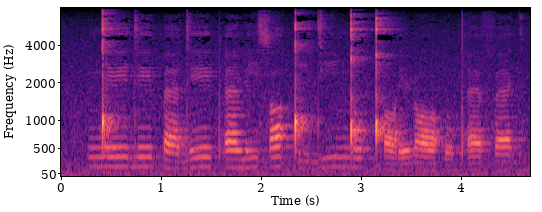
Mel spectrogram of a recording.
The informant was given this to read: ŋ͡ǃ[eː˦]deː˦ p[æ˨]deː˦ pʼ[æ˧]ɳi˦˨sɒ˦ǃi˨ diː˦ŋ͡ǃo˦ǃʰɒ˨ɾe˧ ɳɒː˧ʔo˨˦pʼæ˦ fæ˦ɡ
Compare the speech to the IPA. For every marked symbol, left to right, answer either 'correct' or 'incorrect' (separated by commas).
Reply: correct, correct, correct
